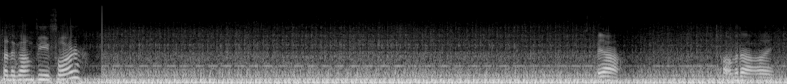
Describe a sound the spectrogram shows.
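A motorcycle engine idles nearby.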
